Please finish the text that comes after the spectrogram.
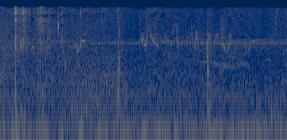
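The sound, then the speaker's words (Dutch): Three sharp, hollow knocks as a wooden clog kicks a spotting scope during birdwatching, landing irregularly over a steady low outdoor rumble with faint high bird whistles. “Oh, daar heb er een tegen Je, hebt, eh, je moet ook niet tegen de scope schoppen met je klompen van je.”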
